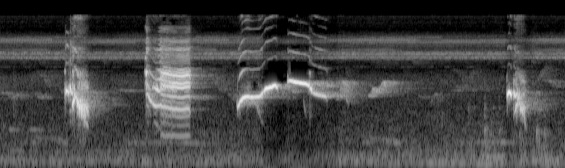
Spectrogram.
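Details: Black-breasted magpie-robin lure song for restoring a silent bird's singing: a sharp downslurred note, a harsh buzzy burst, a long rising-then-falling whistle, and a final short note, over a constant high whine.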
